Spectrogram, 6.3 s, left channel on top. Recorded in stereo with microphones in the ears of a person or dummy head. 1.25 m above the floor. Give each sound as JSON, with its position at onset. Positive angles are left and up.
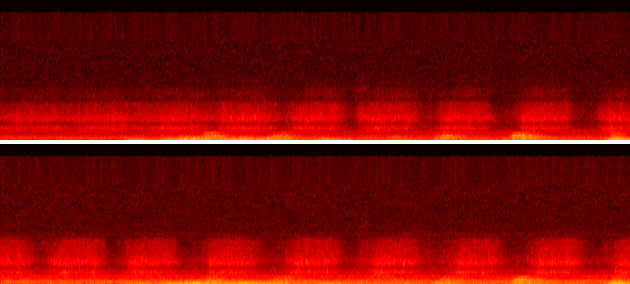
{"t": 1.2, "sound": "a bird", "side_deg": 45, "distance_m": 1.1}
